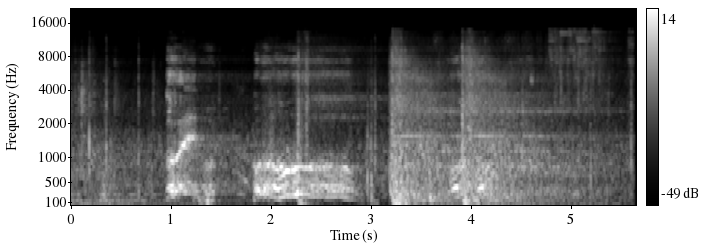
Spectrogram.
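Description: A sword slashes and strikes with sharp, ringing hits.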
